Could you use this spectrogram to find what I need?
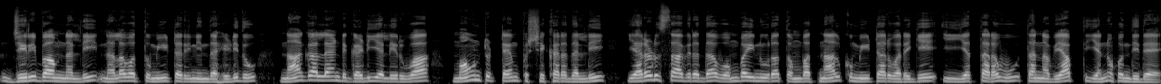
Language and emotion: Kannada, neutral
